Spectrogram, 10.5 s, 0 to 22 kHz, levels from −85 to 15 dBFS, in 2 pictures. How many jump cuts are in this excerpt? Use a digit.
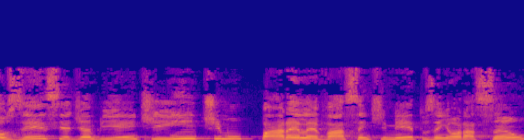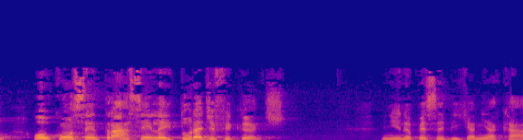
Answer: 0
